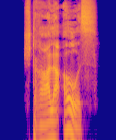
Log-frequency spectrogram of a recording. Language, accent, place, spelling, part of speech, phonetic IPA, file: German, Germany, Berlin, strahle aus, verb, [ˌʃtʁaːlə ˈaʊ̯s], De-strahle aus.ogg
- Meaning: inflection of ausstrahlen: 1. first-person singular present 2. first/third-person singular subjunctive I 3. singular imperative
